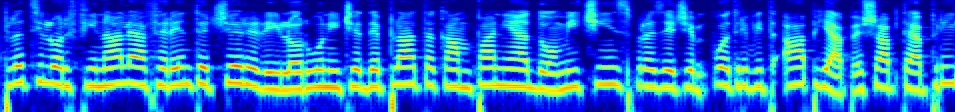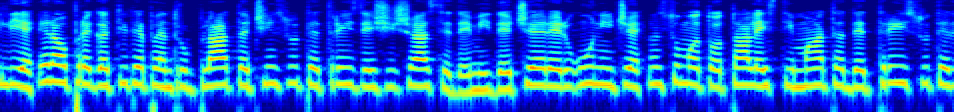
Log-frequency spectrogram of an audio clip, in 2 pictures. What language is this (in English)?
Romanian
